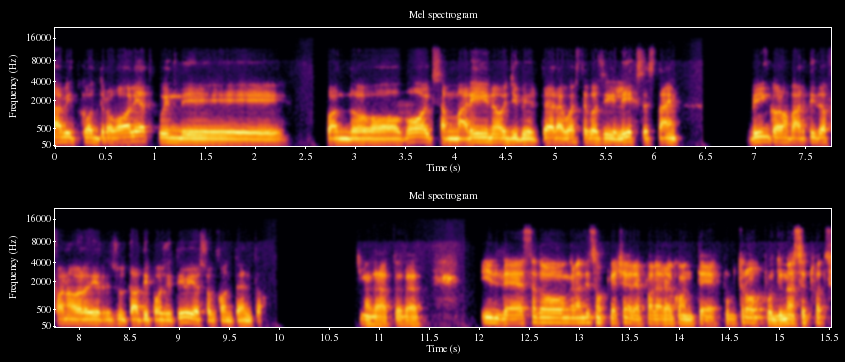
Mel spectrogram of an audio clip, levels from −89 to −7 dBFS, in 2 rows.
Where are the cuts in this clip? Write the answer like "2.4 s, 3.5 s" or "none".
3.8 s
